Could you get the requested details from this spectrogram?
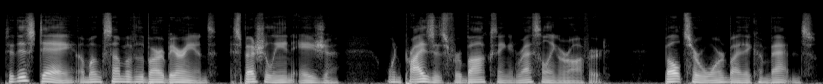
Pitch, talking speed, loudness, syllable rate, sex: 100 Hz, 180 wpm, -19 LUFS, 5.8 syllables/s, male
